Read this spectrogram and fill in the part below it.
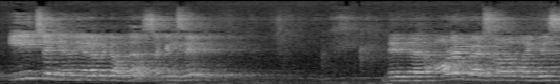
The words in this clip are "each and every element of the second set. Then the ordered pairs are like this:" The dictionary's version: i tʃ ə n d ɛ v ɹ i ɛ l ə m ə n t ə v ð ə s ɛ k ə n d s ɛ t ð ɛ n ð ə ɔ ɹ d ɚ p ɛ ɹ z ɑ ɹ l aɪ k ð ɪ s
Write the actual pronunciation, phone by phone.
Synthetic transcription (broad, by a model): i tʃ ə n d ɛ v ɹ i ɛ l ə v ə t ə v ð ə s ɛ k ə n d s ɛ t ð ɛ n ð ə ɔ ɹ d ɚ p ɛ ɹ s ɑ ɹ l aɪ k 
